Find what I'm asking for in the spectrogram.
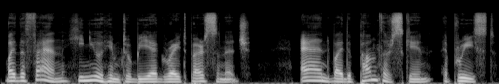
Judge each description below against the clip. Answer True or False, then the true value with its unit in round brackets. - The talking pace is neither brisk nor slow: False (215 wpm)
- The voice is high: False (145 Hz)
